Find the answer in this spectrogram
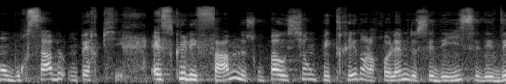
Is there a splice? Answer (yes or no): no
